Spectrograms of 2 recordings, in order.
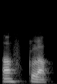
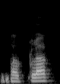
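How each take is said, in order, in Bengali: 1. প্রথম শব্দটি 'f' সহ পূর্ণভাবে বলা হয়েছে। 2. প্রথম শব্দটি শুধু একটি স্বরধ্বনিতে সংক্ষিপ্ত করা হয়েছে। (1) "অফ ক্লকও বলতে পারি" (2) "অফ কে সংক্ষেপে ও বলি"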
